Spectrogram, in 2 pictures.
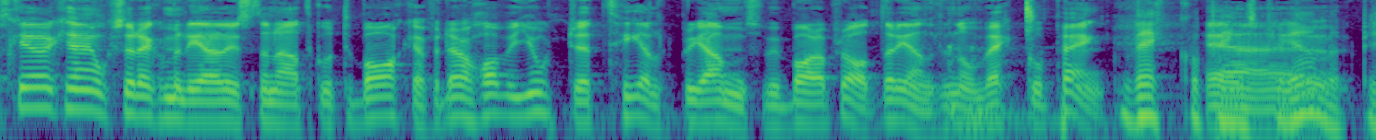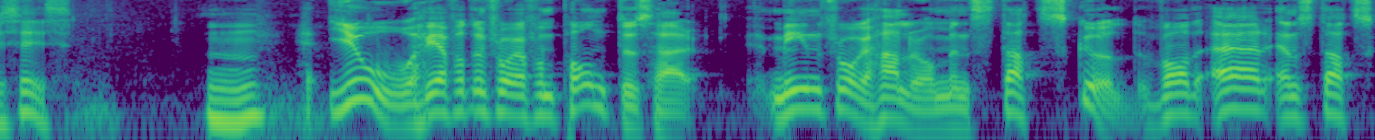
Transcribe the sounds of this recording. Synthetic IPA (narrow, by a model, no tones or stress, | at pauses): skakʰanjaɔksɔɾɛkɔmɛnd̪eːɾalʏsnaɳaːt̪ɡoːt̪ʰɪlbɑːkafœɖæːɾɦaɾvɪjʊʈːɛt̪heːlt̪̚pʰɾʊɡɾamːsɔmvɪbɑːɾapʰɾɑːt̪aɾɪjɛnlɪɡənɔmvɛkːʊpʰɛŋːvɛkːʊɛɾɡɾamːət̪pʰɾɛsiːs | juːvɪhaɾfɔt̪ːɛnfɾoːɡafɾɔnpʰɔnt̪ɵshæ̰ːɾ | mɪnfɾoːɡaɦand̪laɾɔmɛnst̪at̪skɵ̰ld̪vɑːd̪æɾɛnst̪at̪s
